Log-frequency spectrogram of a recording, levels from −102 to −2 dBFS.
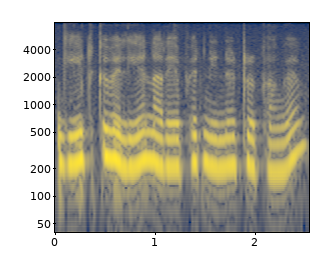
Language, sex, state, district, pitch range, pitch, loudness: Tamil, female, Tamil Nadu, Nilgiris, 210-240 Hz, 230 Hz, -13 LUFS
